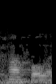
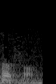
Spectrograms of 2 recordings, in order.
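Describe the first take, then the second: First: The first vowel is an open 'ah' sound. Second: The first vowel is a rounded 'oh' sound. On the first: The speaker calls it wrong. "I learned it Hafal, and that's really not how it's pronounced" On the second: The speaker calls it right. "It's Hofal"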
